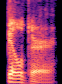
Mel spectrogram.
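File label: "builder", American English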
